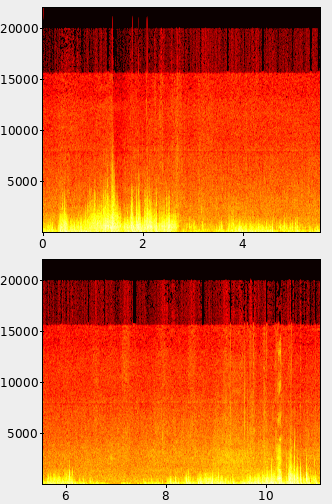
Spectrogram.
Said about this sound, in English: this is the wind on the leading edge of that activity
